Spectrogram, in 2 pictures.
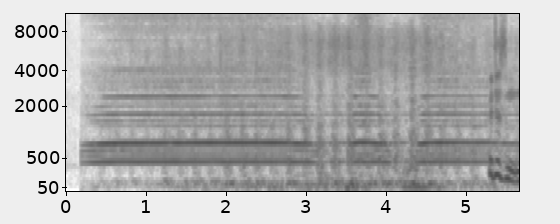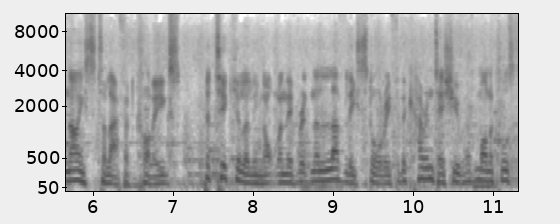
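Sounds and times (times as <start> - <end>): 
train's sustained multi-tone horn blaring: 0.2 - 5.9
rhythmic rumble and clatter of train wheels on the rails: 0.4 - 11.3
speech: 5.3 - 11.3.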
